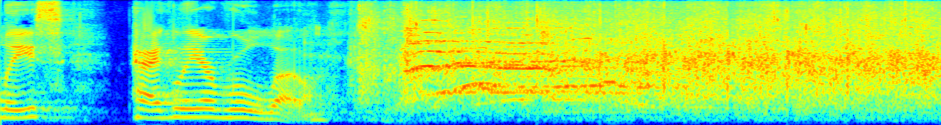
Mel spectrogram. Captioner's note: applause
